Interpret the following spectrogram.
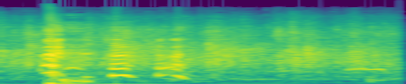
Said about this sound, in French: Ça ne fait que commencer. Ça mérite un applaudissement, non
